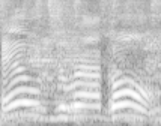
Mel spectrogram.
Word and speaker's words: El Dragon: El Dragon. You pronounced it absolutely correctly.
